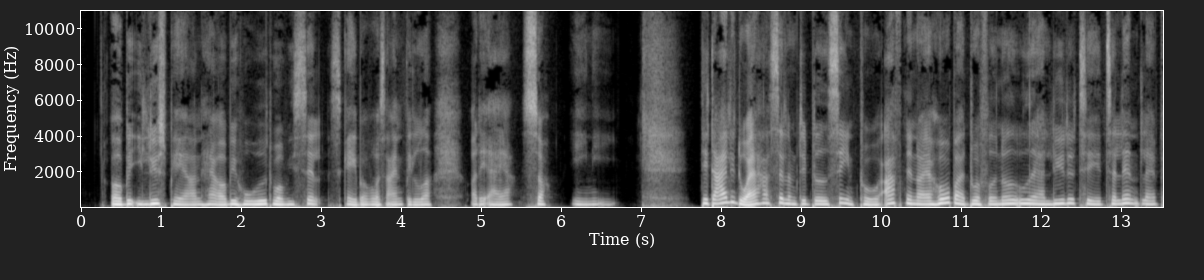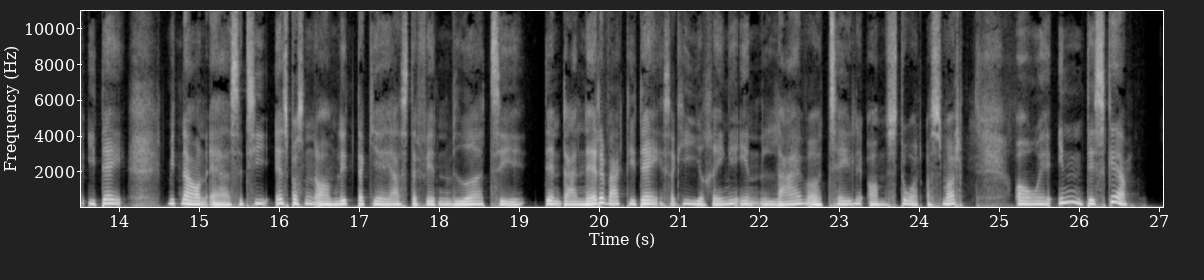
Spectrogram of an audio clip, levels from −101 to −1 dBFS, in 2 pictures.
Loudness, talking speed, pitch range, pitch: -18 LUFS, 190 wpm, 165-205 Hz, 185 Hz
